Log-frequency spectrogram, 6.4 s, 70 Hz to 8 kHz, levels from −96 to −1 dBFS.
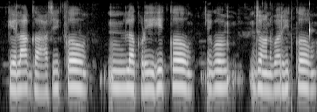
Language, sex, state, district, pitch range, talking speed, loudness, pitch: Hindi, female, Bihar, Begusarai, 185-205 Hz, 95 wpm, -19 LUFS, 195 Hz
